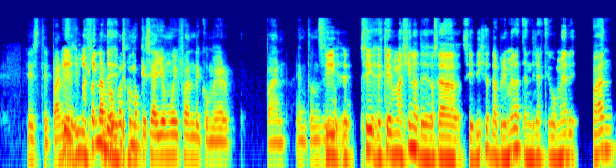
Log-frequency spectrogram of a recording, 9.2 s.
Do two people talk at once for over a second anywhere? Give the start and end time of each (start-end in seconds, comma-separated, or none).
0.9-2.1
